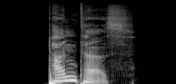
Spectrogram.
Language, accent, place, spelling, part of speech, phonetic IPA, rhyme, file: German, Germany, Berlin, Panthers, noun, [ˈpantɐs], -antɐs, De-Panthers.ogg
- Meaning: genitive singular of Panther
